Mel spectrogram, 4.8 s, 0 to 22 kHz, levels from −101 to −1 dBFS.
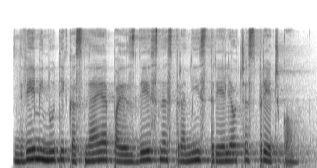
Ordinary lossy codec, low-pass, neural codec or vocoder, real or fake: none; none; none; real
